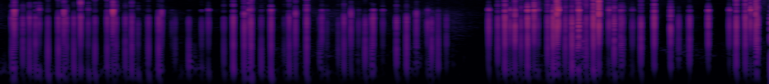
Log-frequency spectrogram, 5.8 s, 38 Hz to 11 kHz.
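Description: A second wooden object is tapped rapidly with dry, crisp knocks that stop almost instantly, about 36 in all. The taps come in quick bursts with a brief pause around the middle, each one sharp and clicky across low and bright tones.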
